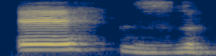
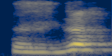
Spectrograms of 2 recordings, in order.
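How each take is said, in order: First: The word is said with its full vowel. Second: The word is reduced to a bare consonant. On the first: "That is the strong form" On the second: "weak form"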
